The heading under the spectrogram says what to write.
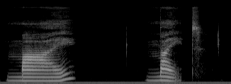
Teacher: The Y in my is longer because it's an open sound.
